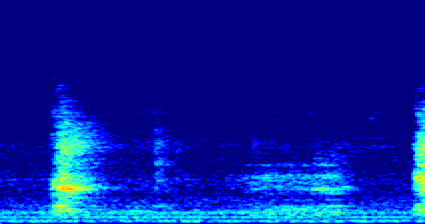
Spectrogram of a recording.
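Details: A chocolate tri merle English Bulldog barks at a bucket that he and other dogs knocked over: one hoarse bark early, a quieter muffled sound mid-clip, and another bark cut off at the end, over a low background rumble.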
